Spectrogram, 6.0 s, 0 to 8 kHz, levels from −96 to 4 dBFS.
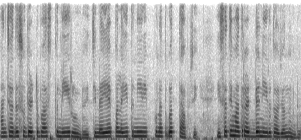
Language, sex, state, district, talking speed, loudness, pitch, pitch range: Tulu, female, Karnataka, Dakshina Kannada, 170 wpm, -16 LUFS, 240 Hz, 220-245 Hz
